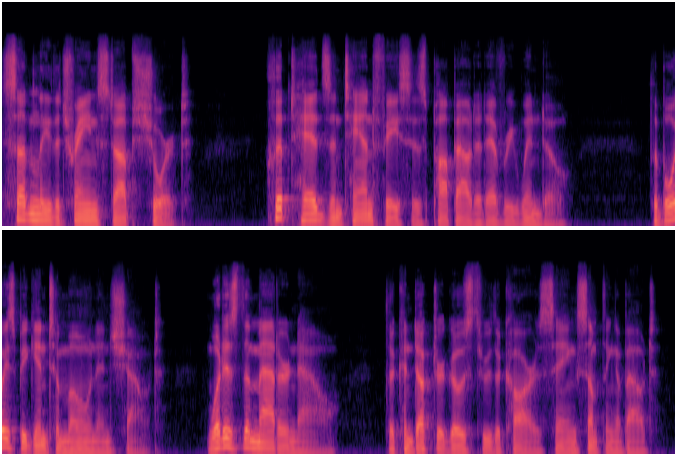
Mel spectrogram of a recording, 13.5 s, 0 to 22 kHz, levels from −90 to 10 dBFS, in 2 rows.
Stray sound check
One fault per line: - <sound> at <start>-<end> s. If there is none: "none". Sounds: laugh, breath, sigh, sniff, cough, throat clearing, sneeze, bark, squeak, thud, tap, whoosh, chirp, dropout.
none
